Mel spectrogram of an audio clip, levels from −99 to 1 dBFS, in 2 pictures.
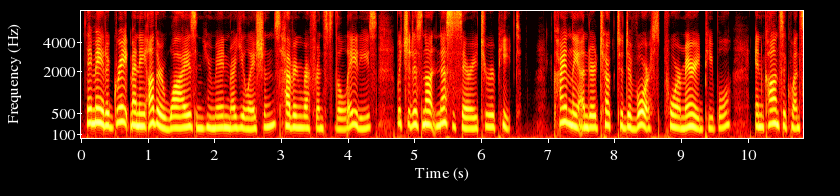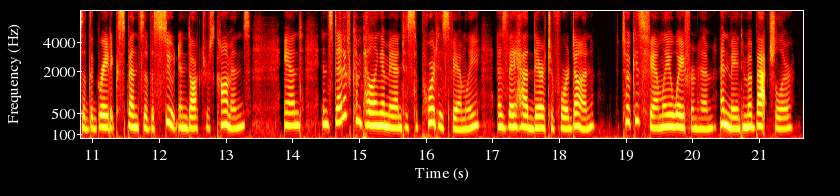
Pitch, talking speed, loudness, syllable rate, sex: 235 Hz, 185 wpm, -19 LUFS, 5.9 syllables/s, female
